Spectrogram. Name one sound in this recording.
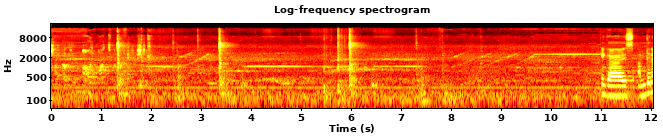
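A machine whirs and clicks inside.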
